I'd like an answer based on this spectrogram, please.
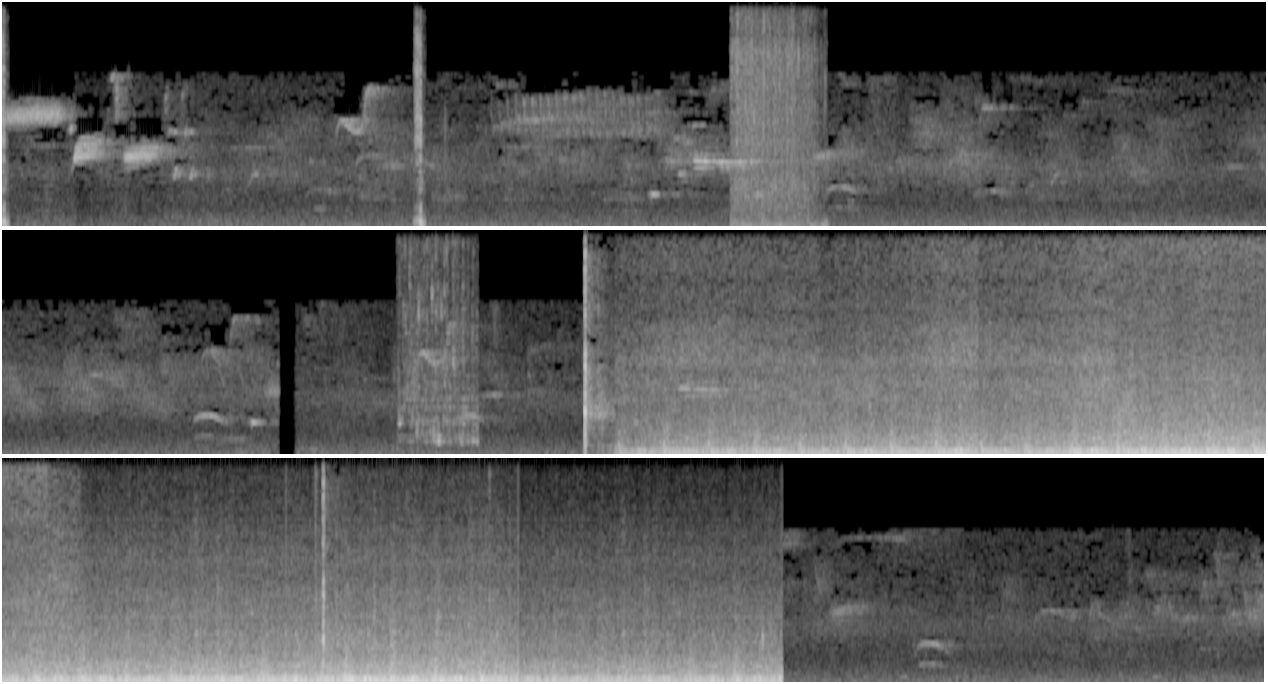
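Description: Small motor of a miniature cement mixer switching on about halfway in and running steadily for about ten seconds, a loud even hum with the churning of the mix in its stainless-steel cup drum, then cutting off suddenly. Faint bird chirps are heard before it starts.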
